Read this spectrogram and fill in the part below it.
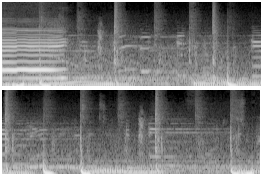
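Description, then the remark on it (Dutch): A steady low engine drone with harmonic hum, broken every second or so by hollow thumps of the hull knocking over small waves, fairly loud, heard while riding aboard a boat. “Zo, we zitten gewoon nog steeds op een boot.”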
